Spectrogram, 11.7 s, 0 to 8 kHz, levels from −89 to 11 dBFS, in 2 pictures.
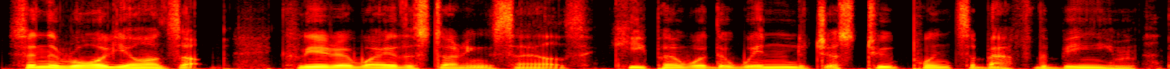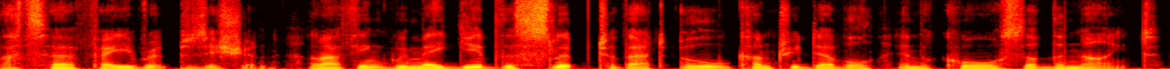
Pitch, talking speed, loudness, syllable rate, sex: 120 Hz, 215 wpm, -18 LUFS, 5.1 syllables/s, male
